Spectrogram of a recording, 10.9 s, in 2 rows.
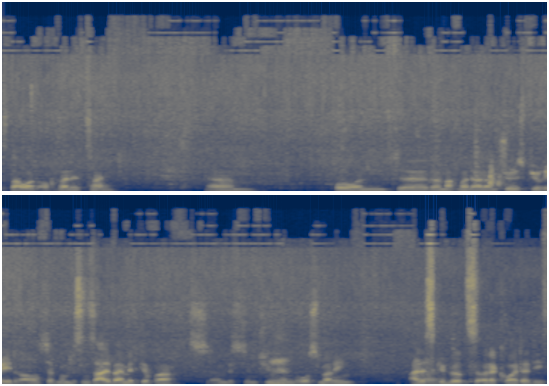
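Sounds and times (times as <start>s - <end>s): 
onions frying in sunflower oil with young garlic: 0.0s - 10.9s
speech: 0.1s - 1.2s, 2.0s - 2.6s, 3.3s - 10.9s
short voiced tone: 8.1s - 8.4s.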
